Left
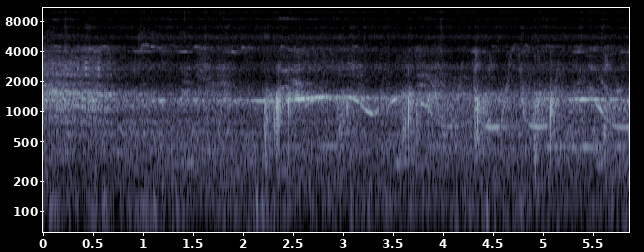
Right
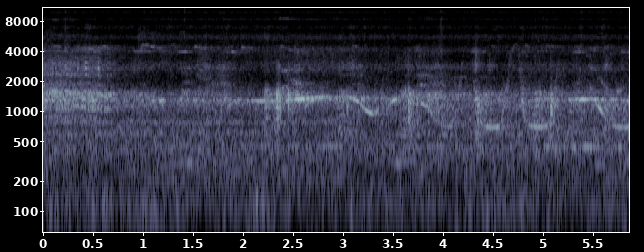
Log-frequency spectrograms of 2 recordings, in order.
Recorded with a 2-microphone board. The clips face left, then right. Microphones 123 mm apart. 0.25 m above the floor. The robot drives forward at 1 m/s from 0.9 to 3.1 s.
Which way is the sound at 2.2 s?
45° left (ahead or behind).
